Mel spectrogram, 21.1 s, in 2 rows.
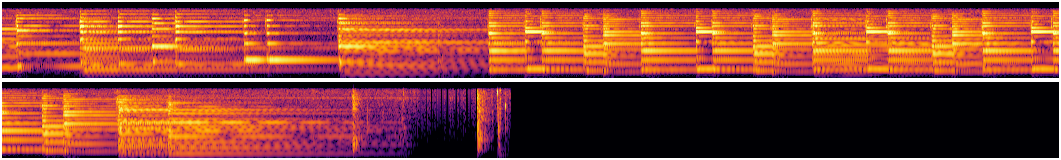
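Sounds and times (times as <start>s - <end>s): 
piano cover: 0.0s - 14.7s.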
